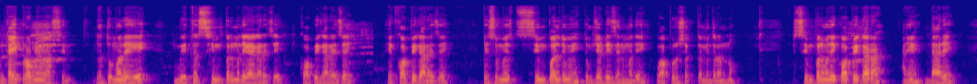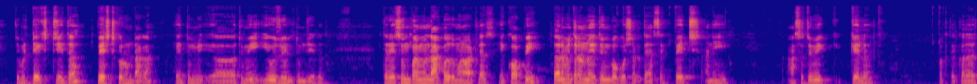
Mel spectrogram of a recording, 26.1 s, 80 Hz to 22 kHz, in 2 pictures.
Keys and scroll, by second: 19.4 ctrl+c, 23.0 ctrl+v, 24.1 ctrl+a.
